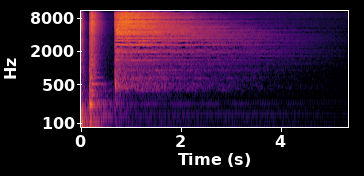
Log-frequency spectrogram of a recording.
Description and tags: Sting, rimshot, drum roll (smooth)
Made with Reason by Propellerhead Software.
